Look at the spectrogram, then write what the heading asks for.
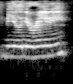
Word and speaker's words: Migliorini: Thank you very much to Keith Migliorini.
